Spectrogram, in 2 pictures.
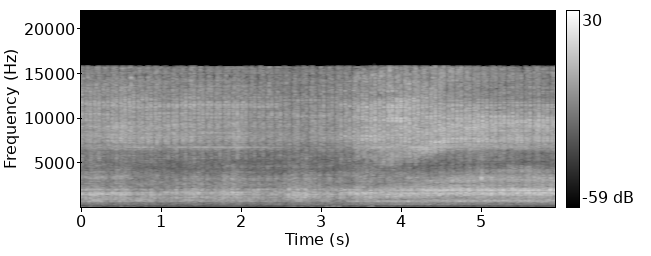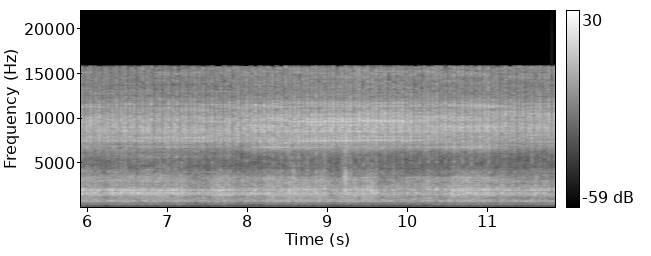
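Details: Opel Astra F 1.4 8v Si C14SE at idle: constant gritty whir and rasp with uneven light knocking, seeming to come from the lower engine; turned out to be a failed coolant pump, engine quiet after replacing it.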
